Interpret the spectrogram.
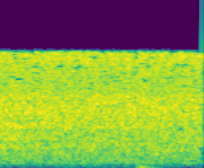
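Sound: heavy rain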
